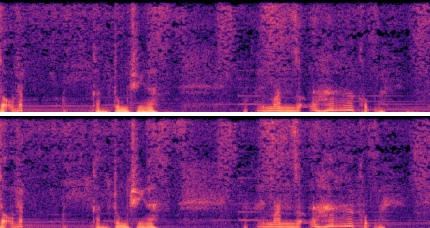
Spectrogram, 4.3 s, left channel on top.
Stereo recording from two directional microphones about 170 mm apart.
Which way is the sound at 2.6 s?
15° left (ahead or behind).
